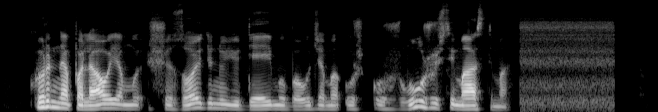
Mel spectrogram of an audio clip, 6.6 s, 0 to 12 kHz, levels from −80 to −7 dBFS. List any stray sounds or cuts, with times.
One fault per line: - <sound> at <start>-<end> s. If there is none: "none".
none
